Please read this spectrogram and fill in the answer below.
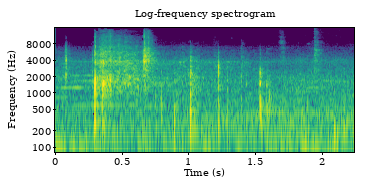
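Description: Fireworks banging and popping: one sharp bang just after the start, then a scatter of smaller pops and cracks.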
